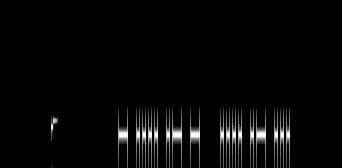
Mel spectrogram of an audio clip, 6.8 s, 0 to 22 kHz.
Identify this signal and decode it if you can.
Morse code, heard as a keyed tone, about 20 wpm, 700 Hz. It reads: THAT HAS
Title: Sets of 2 Words 20wpm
